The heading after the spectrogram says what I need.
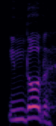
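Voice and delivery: इंदौर called out loud as the mistaken form; loud teacher demo of the incorrect इंदौर; wrong form of a word. Shown as a demonstration. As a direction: shout out the wrong इंदौर as an example. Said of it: "शब्द का उच्चारण".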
